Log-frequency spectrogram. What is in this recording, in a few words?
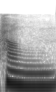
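"hang4", Cantonese; amazonHiuJin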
